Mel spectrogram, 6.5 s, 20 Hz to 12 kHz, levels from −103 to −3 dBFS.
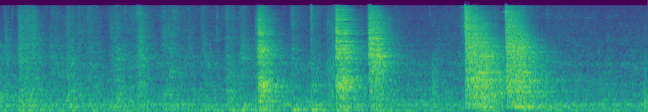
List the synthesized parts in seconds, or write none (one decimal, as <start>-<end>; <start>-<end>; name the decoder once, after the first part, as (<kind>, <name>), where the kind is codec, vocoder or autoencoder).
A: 0.0-6.5 (vocoder, BigVGAN v2)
